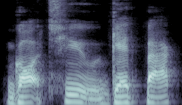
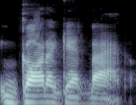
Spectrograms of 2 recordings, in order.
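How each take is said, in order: First: Both words of 'got to' are said separately. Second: 'Got to' is blended quickly into 'gotta'. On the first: "It's actually got to" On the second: "when we say it fast"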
